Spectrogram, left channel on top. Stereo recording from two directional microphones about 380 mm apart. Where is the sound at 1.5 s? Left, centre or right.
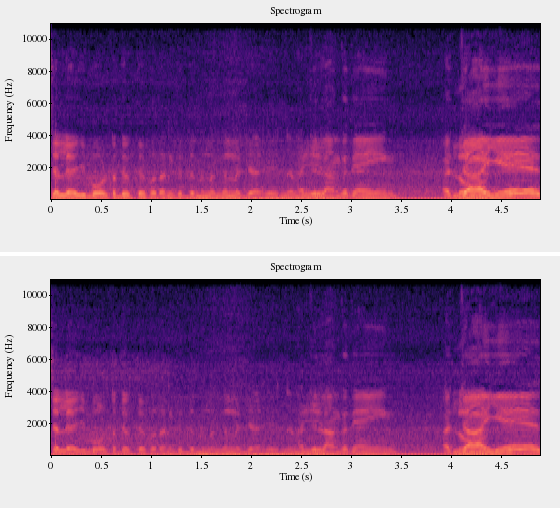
Centre.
